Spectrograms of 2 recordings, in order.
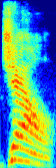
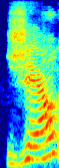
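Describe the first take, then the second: First: The word is said with an English pronunciation. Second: The word is said with a Portuguese pronunciation. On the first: "In English, it's not gel. It's gel" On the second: "Gel in, in Portuguese"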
